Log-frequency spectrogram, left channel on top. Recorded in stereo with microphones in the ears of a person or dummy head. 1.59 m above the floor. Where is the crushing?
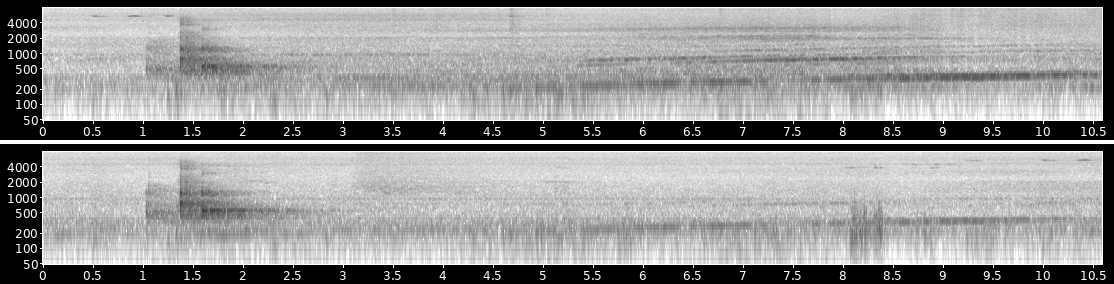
20° right (ahead or behind), 2.5 m.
